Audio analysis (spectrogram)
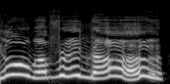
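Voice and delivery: hammed-up high wail of grief; fake-sob it way up high and loud; overacted mourning cry for a dead friend; mock crying. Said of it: "[name] is crying".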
